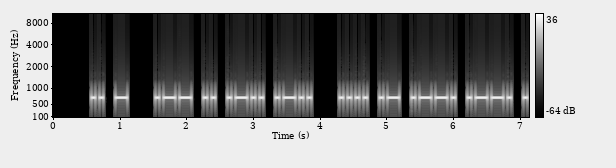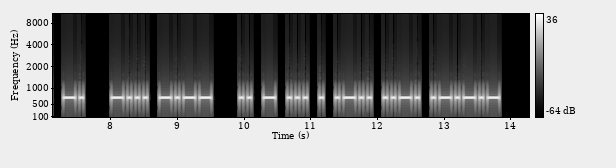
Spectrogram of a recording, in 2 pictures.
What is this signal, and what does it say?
Morse code, heard as a keyed tone, about 21 wpm, 700 Hz. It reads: IT WILL HAPPEN BY ITSELF.
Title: Sentences from Top 1000 Words - Review Part 5 - 20wpm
